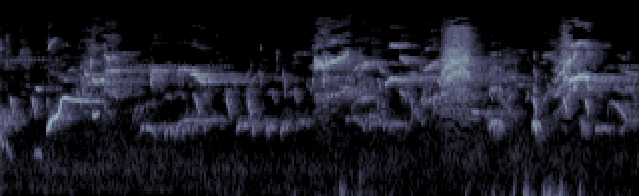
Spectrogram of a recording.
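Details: Several wild rainbow lorikeets at a feeder in Australia chatter with rapid, shrill chirps and harsh, grating screeches that overlap constantly, over a few low knocks and thumps.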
